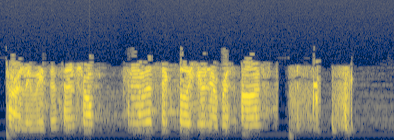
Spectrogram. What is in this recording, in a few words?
amb police chatter; netent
